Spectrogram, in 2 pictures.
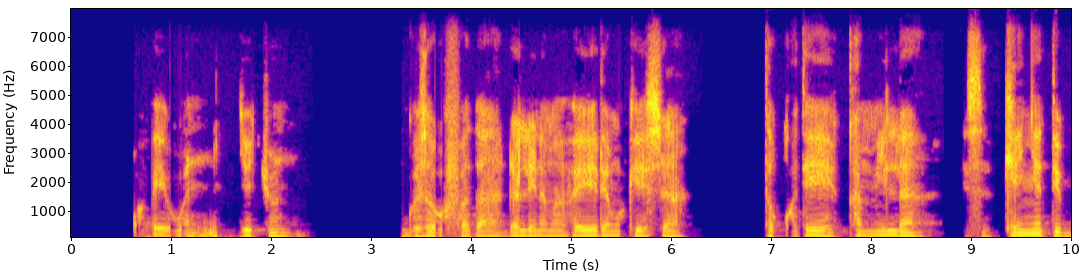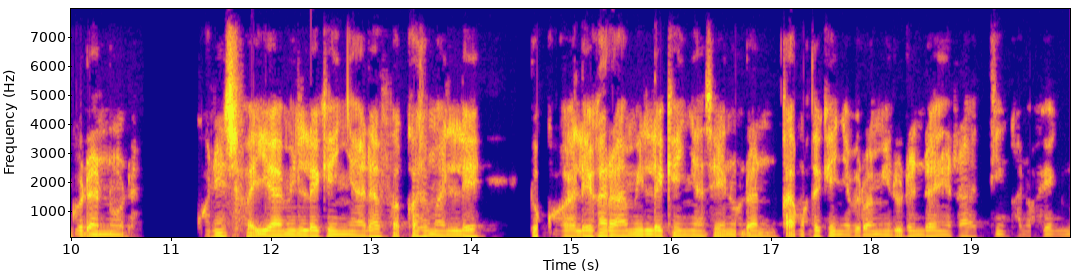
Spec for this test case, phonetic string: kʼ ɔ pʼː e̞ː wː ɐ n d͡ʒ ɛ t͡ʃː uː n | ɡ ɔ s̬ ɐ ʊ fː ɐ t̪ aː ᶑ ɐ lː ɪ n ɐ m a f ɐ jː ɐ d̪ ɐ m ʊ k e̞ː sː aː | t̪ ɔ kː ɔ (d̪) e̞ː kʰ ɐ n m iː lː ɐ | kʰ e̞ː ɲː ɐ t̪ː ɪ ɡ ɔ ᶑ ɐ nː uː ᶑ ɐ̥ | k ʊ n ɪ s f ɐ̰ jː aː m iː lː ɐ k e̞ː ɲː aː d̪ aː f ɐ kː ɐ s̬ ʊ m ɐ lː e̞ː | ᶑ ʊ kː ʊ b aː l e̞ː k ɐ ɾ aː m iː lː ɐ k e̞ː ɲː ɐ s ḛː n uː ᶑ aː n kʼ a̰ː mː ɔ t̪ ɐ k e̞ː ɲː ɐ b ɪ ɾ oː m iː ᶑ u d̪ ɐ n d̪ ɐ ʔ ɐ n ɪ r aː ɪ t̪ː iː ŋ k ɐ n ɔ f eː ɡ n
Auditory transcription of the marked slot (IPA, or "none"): t̪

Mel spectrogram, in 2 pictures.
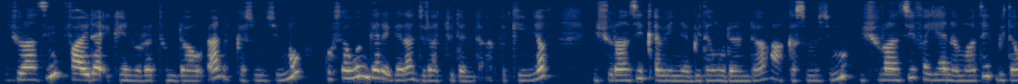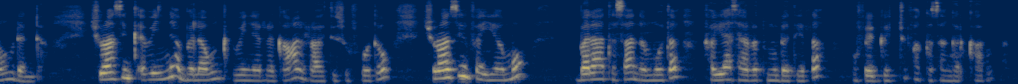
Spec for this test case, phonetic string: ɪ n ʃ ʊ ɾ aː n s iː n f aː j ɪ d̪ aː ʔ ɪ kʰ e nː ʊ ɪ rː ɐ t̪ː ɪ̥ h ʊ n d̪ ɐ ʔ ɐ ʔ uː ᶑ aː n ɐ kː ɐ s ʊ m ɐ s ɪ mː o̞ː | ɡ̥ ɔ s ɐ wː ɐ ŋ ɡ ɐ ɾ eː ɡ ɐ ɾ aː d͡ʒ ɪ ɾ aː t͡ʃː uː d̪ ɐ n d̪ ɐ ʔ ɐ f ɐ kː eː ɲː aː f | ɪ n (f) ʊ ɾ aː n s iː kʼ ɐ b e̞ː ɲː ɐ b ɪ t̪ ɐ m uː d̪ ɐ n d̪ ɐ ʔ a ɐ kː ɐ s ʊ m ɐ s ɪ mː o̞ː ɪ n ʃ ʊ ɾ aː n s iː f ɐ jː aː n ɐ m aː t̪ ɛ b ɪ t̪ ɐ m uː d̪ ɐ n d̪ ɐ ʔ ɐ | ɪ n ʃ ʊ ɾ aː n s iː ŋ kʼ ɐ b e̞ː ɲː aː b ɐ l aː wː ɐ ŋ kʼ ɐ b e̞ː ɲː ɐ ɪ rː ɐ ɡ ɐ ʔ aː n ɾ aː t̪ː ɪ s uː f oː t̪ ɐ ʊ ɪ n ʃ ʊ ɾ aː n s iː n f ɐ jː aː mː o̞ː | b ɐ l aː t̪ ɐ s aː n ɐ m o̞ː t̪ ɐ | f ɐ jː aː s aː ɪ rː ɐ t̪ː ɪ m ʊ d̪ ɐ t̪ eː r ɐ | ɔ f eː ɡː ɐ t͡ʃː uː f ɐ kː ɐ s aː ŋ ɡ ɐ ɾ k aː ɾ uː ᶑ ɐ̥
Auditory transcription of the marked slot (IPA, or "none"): ʃ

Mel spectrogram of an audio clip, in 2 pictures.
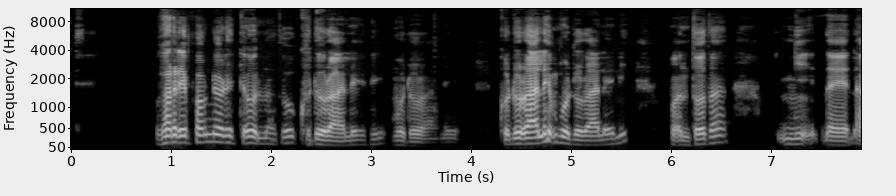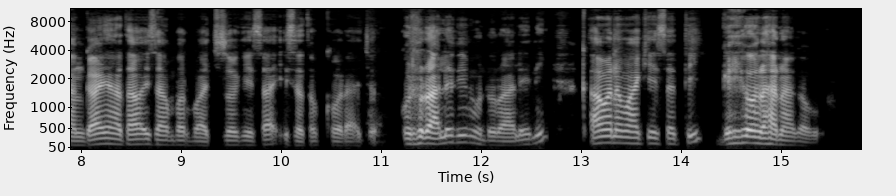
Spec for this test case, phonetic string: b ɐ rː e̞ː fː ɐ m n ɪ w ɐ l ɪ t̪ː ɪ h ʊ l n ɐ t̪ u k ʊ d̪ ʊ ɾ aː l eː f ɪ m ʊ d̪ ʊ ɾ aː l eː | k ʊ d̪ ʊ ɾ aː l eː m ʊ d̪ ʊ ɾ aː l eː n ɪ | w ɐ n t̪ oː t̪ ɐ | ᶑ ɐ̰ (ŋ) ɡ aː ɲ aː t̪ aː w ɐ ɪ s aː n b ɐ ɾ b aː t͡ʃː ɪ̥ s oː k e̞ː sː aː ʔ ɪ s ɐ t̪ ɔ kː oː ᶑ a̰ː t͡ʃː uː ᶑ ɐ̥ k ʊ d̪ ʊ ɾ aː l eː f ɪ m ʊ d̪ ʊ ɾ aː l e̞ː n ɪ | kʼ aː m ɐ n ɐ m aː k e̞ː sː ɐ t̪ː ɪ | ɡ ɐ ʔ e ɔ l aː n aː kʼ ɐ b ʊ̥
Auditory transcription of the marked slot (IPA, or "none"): ŋ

